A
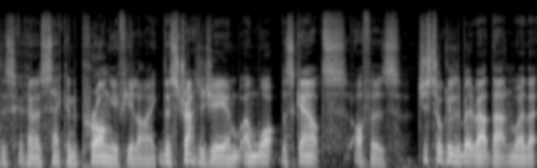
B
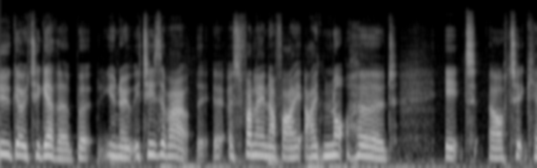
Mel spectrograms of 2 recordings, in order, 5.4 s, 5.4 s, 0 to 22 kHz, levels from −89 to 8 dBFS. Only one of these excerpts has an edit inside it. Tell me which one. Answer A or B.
A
